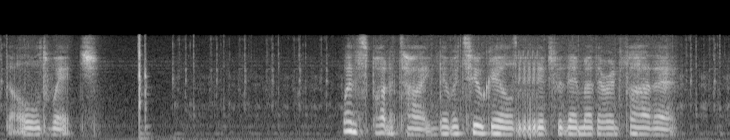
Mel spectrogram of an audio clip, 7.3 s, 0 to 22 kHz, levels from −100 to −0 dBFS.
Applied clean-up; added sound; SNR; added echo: none; Mechanisms; 15 dB; none.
